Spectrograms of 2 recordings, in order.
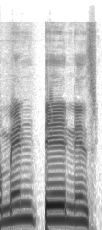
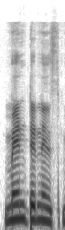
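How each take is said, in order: First: मेंटेनेंस drawn out as "men - te - nens"; syllable by syllable. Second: Said in the usual way. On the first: Shown as a demonstration. Teacher sounds out the word to spell it, मेंटेनेंस in slow syllables. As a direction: separate the three syllables of मेंटेनेंस slowly.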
